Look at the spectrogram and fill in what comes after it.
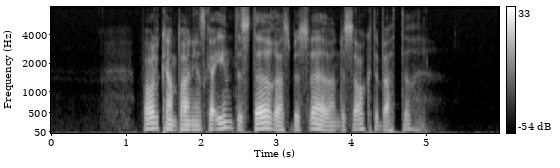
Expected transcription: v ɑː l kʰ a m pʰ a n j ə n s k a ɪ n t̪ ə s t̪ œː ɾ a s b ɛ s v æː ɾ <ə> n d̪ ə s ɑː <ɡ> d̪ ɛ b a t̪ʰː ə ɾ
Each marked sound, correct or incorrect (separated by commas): incorrect, incorrect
